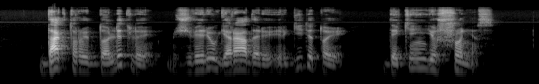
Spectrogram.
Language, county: Lithuanian, Alytus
